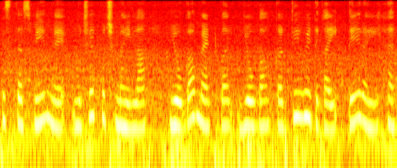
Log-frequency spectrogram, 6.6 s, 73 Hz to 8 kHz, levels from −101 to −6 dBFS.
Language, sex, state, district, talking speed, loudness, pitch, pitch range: Hindi, female, Madhya Pradesh, Dhar, 145 wpm, -17 LUFS, 245 Hz, 235-280 Hz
